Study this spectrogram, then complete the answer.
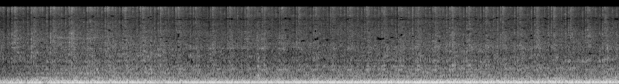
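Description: A car engine idles loudly and steadily with a deep rumble.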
